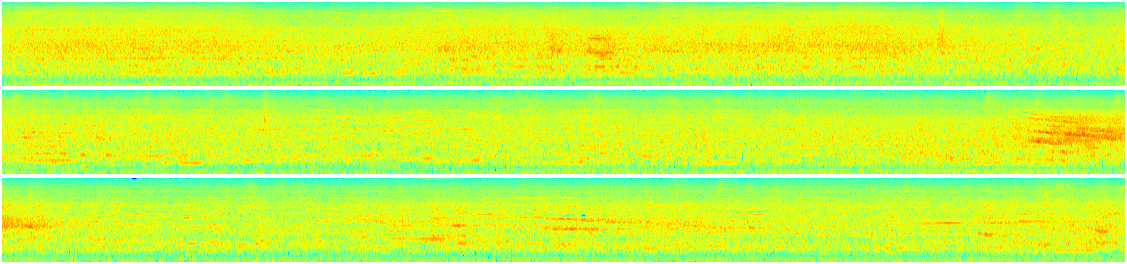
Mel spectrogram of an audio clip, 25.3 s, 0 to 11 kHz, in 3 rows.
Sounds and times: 0.0s cyclists 25.2s
0.0s street hubbub 25.2s
0.0s street musician (violinist) 25.2s
0.0s tramways 25.2s
0.0s walking people 25.2s

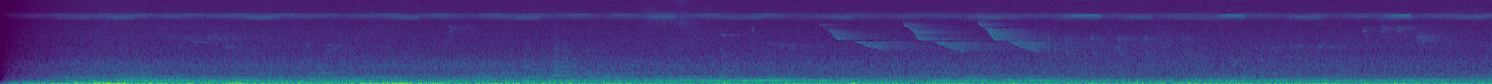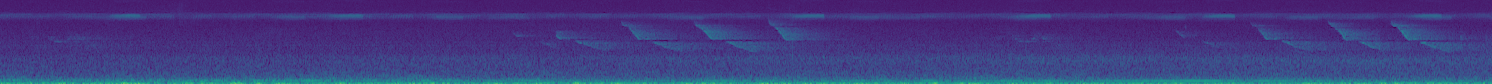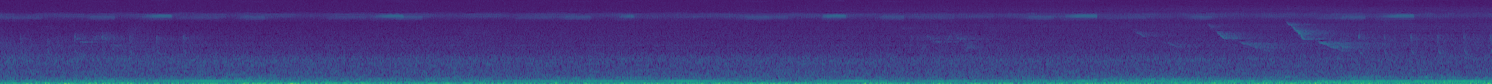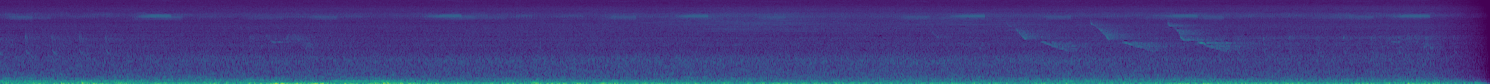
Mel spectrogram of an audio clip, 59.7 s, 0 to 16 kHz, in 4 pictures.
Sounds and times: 0.0s Various insects 59.6s
0.2s very distant vehicles 59.6s

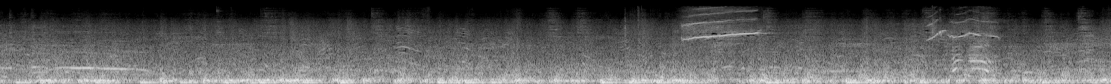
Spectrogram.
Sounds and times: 0.0s people shout 1.8s
9.2s people shout 10.2s

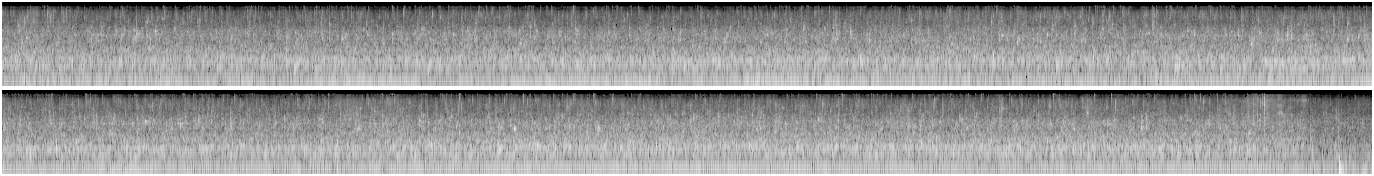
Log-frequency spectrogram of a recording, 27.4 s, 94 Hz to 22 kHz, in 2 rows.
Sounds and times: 0.0s Bubbling stream 27.4s

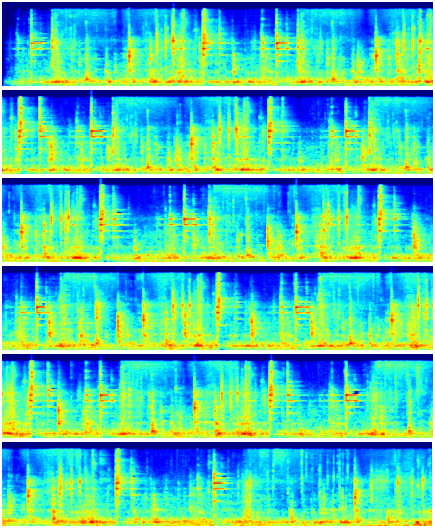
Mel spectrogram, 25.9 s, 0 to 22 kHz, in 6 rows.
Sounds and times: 0.0s mechanical sound of a 123 year old letterpress printer 25.8s

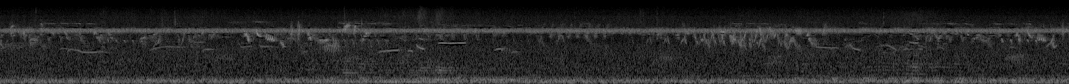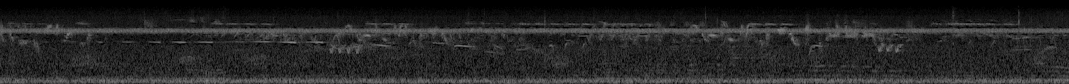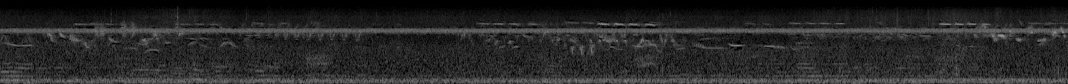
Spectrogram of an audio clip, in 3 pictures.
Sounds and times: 0.0s crickets chirping 32.0s
3.3s occasional bee buzzing 5.4s
16.1s occasional bee buzzing 32.0s

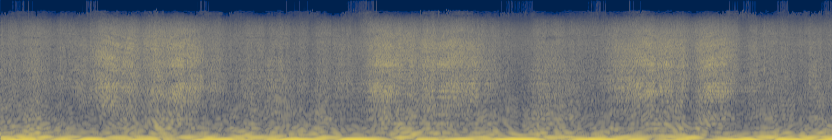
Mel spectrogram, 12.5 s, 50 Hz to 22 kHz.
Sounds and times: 0.0s Driven reece bass 12.4s

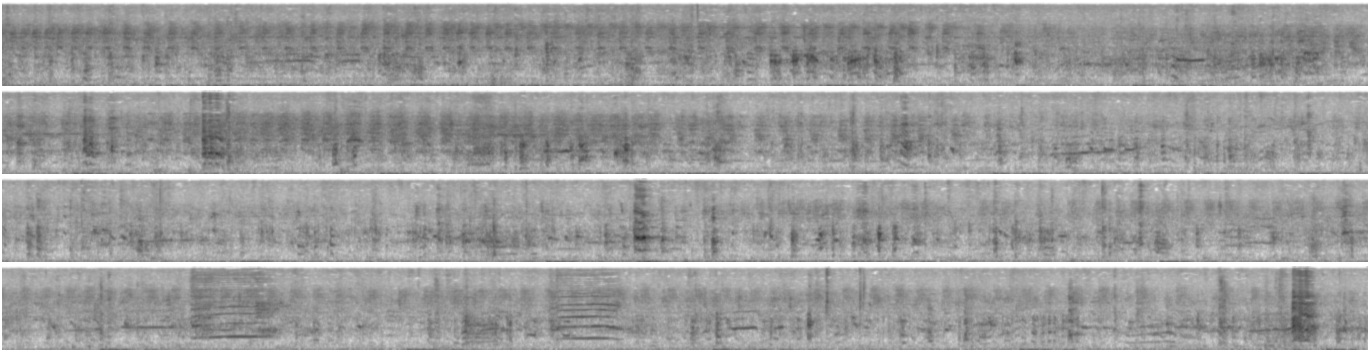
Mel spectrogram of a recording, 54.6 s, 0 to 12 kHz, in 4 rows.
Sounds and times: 0.0s clucking 54.6s

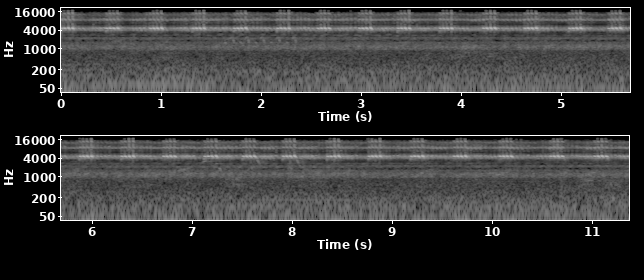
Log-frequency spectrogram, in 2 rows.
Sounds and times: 0.0s crickets 11.3s
0.0s frogs at the background 11.3s

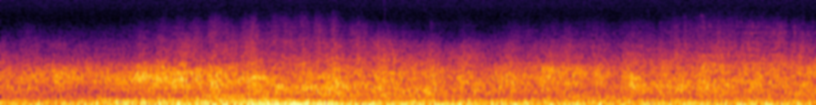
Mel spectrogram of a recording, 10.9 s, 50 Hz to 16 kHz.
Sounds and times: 0.0s Highway 10.8s

